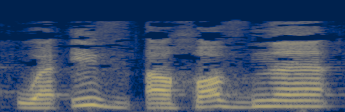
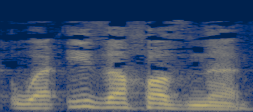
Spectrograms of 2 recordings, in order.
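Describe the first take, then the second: First: Said in the usual way. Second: وإذ أخذنا linked as "wa-idhakhadhna"; hamza dropped. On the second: Shown as a demonstration. (وإذ أخذنا موصولة بالنقل) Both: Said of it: "يقرأ بالنقل".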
